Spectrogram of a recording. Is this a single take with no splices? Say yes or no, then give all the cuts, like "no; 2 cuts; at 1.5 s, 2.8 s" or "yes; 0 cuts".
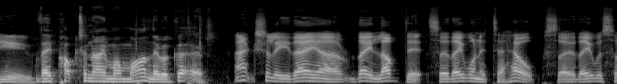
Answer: yes; 0 cuts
